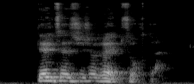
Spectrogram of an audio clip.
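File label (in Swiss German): "rabsorte", Alsatian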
